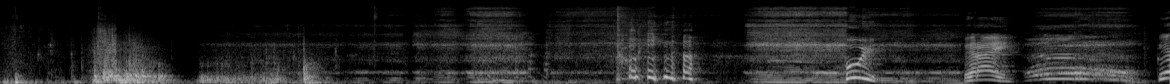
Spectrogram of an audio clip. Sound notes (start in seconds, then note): 3.4 snoring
